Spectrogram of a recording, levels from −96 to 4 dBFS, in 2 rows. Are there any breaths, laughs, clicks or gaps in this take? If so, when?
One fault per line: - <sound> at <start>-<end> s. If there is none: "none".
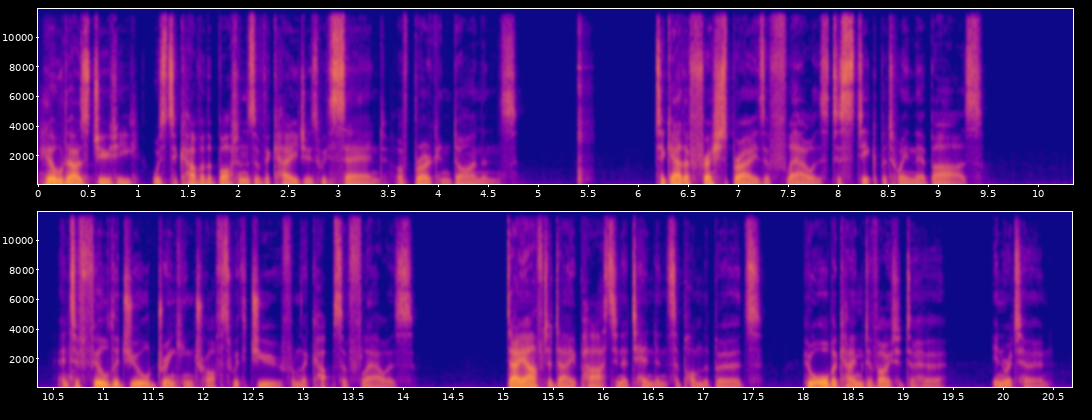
- tap at 5.4-5.6 s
